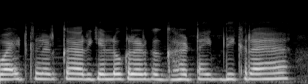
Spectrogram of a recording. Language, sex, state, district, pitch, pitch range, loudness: Hindi, female, Jharkhand, Deoghar, 240 Hz, 235-250 Hz, -14 LUFS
